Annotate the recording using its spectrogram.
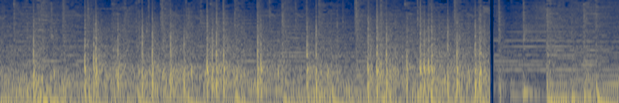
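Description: Fireworks sound effect: dense crackling and popping over music, cut off suddenly about five seconds in, after which the music comes back on its own.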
